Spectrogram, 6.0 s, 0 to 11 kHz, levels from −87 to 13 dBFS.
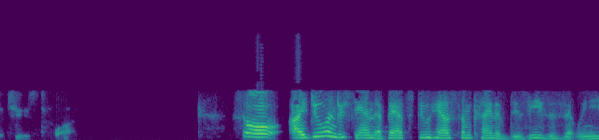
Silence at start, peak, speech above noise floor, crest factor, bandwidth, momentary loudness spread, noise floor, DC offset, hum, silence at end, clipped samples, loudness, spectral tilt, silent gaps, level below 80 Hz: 0.15 s; -2 dBFS; 60 dB; 18 dB; 4.1 kHz; 14 LU; -80 dBFS; under 0.1%; none; 0 s; under 0.1%; -19 LUFS; -8 dB/octave; none; -60 dBFS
